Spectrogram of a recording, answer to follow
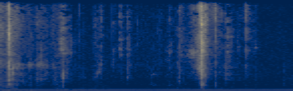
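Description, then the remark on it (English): A few sharp clicks of a lighter being flicked to set a piece of paper on fire to light a candle, spaced irregularly with a louder scrape near the end, over a steady low electrical hum; any crackle of burning paper is faint. “Okay, now I'm gonna light this piece of paper on fire to light the candle.”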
